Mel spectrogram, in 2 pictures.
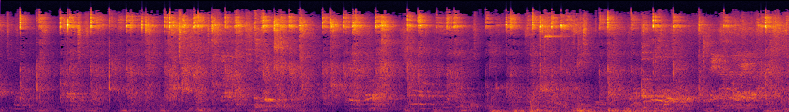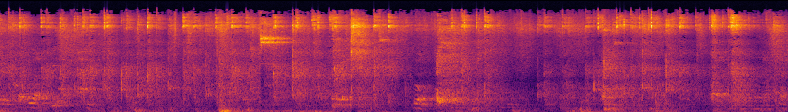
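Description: Table tennis balls clicking off bats and tables again and again during rallies, with people talking in the background.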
